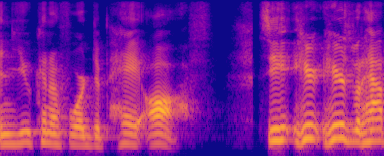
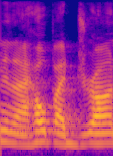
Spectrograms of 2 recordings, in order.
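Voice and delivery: normal talking voice

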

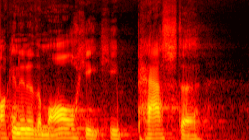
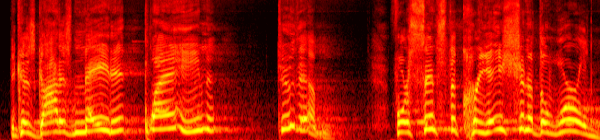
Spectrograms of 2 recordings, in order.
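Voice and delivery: impassioned preaching; 10 semitones higher than usual. Real, not acted. Preacher reads scripture to the congregation, impassioned. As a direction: preach it with rising fervour, pitched well up.

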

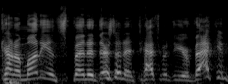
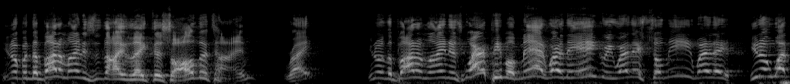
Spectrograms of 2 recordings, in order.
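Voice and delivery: normal talking voice

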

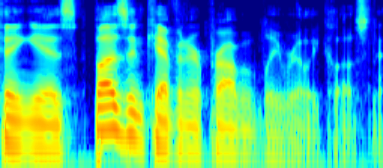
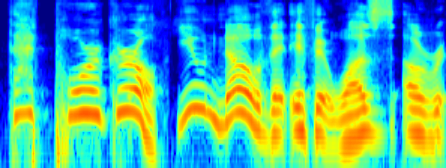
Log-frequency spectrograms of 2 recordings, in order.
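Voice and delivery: pitying; 9 semitones higher, 5 dB louder than usual. Retold or imitated. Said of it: "I was like".

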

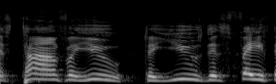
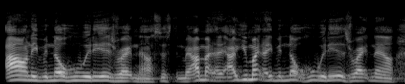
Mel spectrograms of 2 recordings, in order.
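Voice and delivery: normal talking voice

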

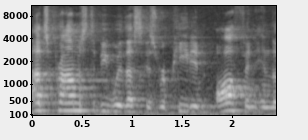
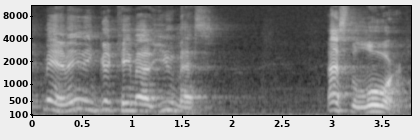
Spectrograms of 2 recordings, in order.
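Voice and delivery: scoffing worldly voice; 3 semitones higher, 6 dB louder than usual. Retold or imitated. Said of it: "when the world has to say".

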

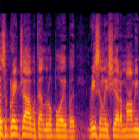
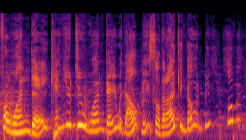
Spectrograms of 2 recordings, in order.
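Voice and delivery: mock crying wife; 7 semitones higher than usual. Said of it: "my wife crying, she says".

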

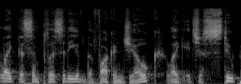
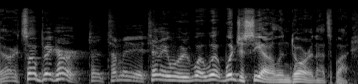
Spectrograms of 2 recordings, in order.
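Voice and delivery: high, eager TV host voice set well above his own; Burkhardt impression; 10 semitones higher, 6 dB louder than usual. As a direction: play the fussy host cueing his analyst. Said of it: "Burkhardt has to be".

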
